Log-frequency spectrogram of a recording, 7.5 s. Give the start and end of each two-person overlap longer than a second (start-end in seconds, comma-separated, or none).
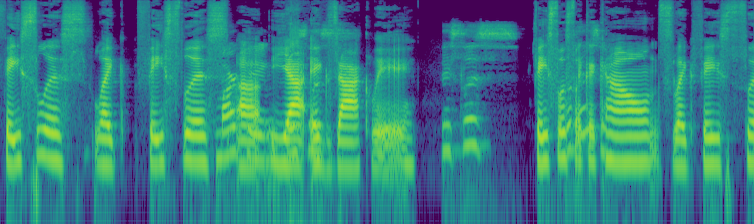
2.1-3.6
